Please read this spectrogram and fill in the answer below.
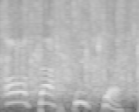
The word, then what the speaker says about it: Antarctique: Vous n'avez pas oublié le C qu'on n'entend pas. Bonne réponse. Il y a bien un C qu'on ne prononce pas. Antarctique. A-N-T-A-R-C-T-I-Q-U-E, le continent le plus au sud de la Terre.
